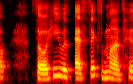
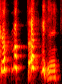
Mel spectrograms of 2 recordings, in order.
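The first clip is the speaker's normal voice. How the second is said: laughing protest; 5 dB louder, much faster than usual. Retold or imitated.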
